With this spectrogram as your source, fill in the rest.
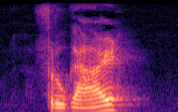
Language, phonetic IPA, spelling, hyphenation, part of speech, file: German, [fʁuˈɡaːl], frugal, fru‧gal, adjective, De-at-frugal.ogg
- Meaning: frugal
